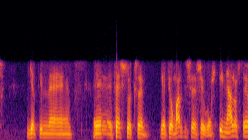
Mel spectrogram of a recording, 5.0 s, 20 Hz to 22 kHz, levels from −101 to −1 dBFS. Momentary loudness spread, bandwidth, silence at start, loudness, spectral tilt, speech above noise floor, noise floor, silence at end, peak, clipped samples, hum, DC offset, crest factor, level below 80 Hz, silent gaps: 6 LU; 3.9 kHz; 0 s; -23 LUFS; -9.5 dB/octave; 35 dB; -57 dBFS; 0 s; -2 dBFS; under 0.1%; none; under 0.1%; 20 dB; -66 dBFS; none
